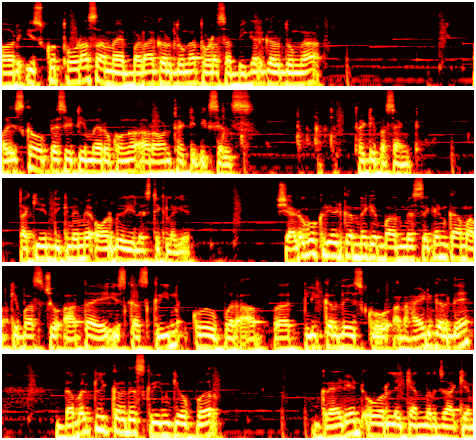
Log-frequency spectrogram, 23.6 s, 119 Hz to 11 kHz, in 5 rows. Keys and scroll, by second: 6.7 KP_3, 7.6 Delete, 7.6 KP_0, 7.8 Delete, 8.0 Delete.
